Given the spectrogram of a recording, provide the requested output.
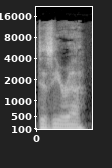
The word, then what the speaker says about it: Desira: It's contrary to popular belief, my last name is pronounced Desira. It's Desira. Desira. I apologize. No, don't worry about it. It's all right. I get it all the time. It's a Desira. It's spelled like desirable without the bull.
